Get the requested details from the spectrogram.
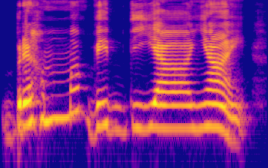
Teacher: यावरच्या अनुस्वाराचा य असा नाकातनं यचा उच्चार करायचा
